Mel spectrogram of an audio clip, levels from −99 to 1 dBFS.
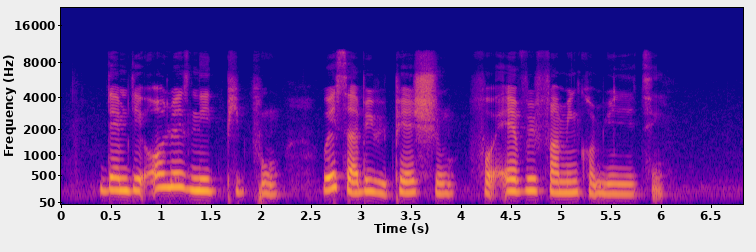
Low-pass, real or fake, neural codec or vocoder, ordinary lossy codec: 9.9 kHz; real; none; none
